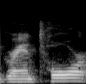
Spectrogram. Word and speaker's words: grantor: look in the grant i'm saying grand tour on purpose so it rhymes with sell ore because people get those two words mixed up all the time the grantor is the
